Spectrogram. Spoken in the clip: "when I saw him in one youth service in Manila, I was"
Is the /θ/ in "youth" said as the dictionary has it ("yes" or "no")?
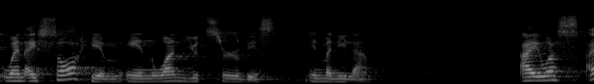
no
